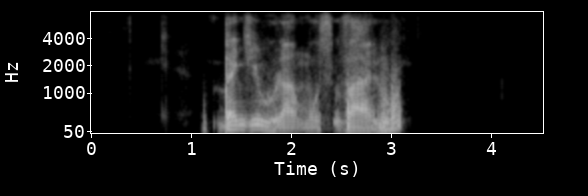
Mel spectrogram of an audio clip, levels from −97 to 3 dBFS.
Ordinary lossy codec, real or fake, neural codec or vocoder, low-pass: Opus, 16 kbps; fake; codec, 16 kHz, 4 kbps, FreqCodec, larger model; 7.2 kHz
